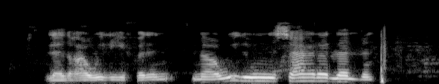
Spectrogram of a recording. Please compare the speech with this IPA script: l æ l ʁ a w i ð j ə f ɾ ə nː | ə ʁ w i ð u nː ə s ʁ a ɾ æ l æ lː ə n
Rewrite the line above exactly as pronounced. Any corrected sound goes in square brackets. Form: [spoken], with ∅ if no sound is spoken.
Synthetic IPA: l æ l ʁ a w i ð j ə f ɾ ə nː | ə ʁ w i ð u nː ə s [ʕ] a ɾ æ l æ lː ə n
